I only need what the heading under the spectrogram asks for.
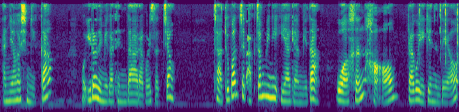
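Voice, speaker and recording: A woman teacher giving a recorded Chinese lesson, patiently explaining and slowly modeling pronunciation. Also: mid-range voice, lively intonation, a little mellow, lo-fi sound.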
